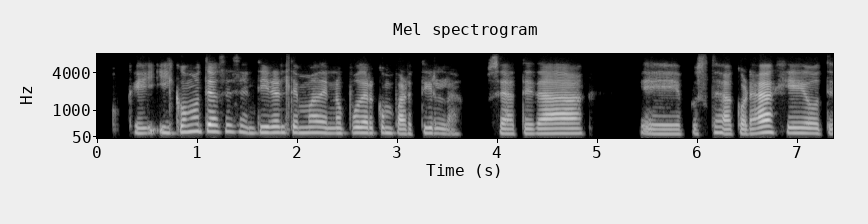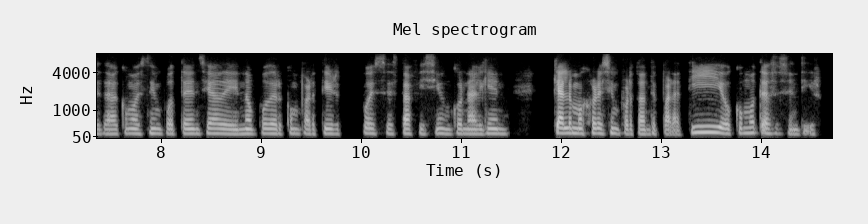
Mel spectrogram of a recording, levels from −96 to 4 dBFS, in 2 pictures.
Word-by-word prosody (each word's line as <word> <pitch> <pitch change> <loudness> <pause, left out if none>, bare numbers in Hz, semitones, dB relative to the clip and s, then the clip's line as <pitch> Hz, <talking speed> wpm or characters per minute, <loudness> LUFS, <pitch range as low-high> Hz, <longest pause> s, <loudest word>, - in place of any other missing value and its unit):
Okey. 185 -3 -5
¿Y 195 - -2
cómo 225 +5 +1
te 240 - +7
hace 235 0 0
sentir 205 -2 -1
el 205 0 +1
tema 200 0 0
de 195 - +2
no 185 0 -3
poder 195 0 +2
compartirla? 170 -3 -3 0.2
O - - -27
sea, 165 -1 -1
¿te 165 +1 -4
da, 175 +1 +5 0.5
eh, 155 -1 -2
pues, 160 - -10
te 205 - -4
da 160 -4 +2
coraje, 190 +3 +5
o 175 -1 +1
te 160 0 -7
da 160 0 -2
como 170 0 -2
esta 165 +2 -6
impotencia 170 +1 -1
de 160 -2 0
no 165 +1 0
poder 165 0 -2
compartir, 165 0 -3 0.2
pues, 175 -3 -4
esta 165 +1 0
afición 165 0 -6
con 165 +1 -3
alguien 160 +1 -1 0.4
que - - +7
a - - +10
lo 185 - +2
mejor 180 0 +1
es 175 +1 -4
importante 155 -3 -3
para 145 0 -2
ti, 210 +5 +2
o 170 - 0
cómo 185 +4 -3
te - - +1
hace 175 0 -2
sentir? 155 -1 -9
170 Hz, 200 wpm, -24 LUFS, 160-190 Hz, 0.5 s, a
